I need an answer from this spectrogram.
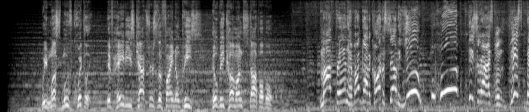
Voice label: Voice Actor; BigMouth Voices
